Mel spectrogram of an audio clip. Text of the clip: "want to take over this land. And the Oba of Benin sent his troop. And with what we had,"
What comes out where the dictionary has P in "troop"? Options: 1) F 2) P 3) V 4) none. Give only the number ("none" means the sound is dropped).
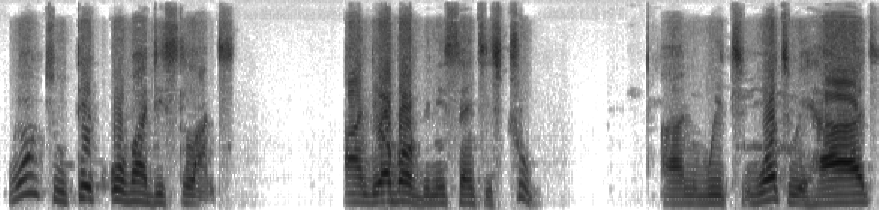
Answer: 4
